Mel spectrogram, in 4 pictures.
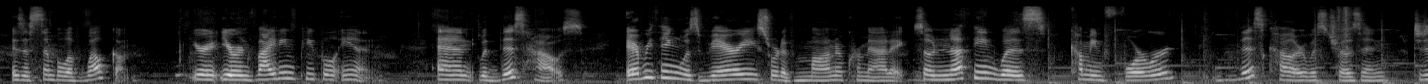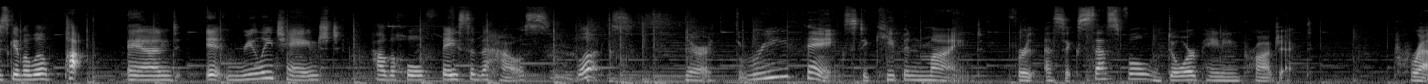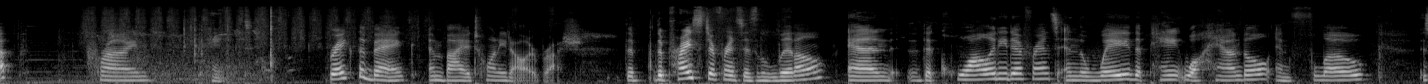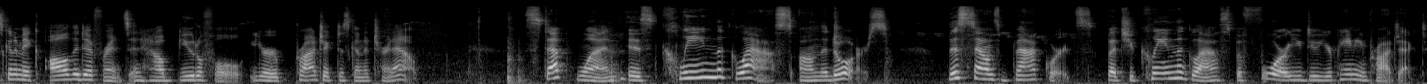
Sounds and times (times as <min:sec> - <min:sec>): Music: 0:00.0 - 0:35.0
Speech: 0:00.1 - 0:03.8, 0:04.4 - 0:20.6, 0:21.2 - 0:27.3, 0:28.3 - 0:28.7, 0:29.5 - 0:31.0, 0:31.8 - 0:42.2, 0:42.8 - 0:47.0, 0:48.1 - 0:51.8, 0:52.4 - 0:57.1.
